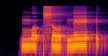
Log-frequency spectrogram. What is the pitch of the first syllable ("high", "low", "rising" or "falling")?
low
